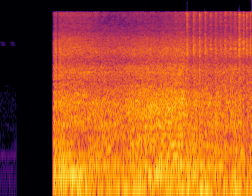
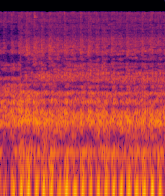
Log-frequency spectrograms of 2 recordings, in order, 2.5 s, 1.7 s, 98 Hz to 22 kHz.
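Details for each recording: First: Honda Revo Absolute single just reassembled, with valve clearance set to 0.5 mm: steady idle with sharp, raspy puffing over the exhaust note from a leak in the exhaust header pipe, not the muffler; to be sealed. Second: Honda Revo Absolute single, which seized from a broken connecting rod, after replacing the rod and piston: steady, even low thumping at about twelve beats a second, no knocks or rattles; smooth and back to normal.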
